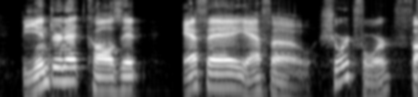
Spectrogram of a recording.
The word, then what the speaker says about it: FAFO: F AFO, often pronounced Fafo, is based on the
